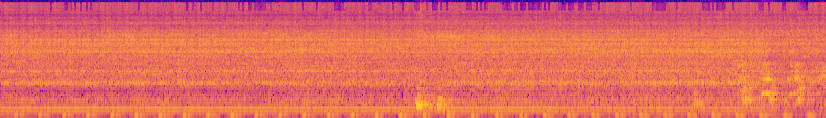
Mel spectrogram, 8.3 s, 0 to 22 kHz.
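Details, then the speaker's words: 1988 Yamaha YFM80 ATV during rebuild, first start attempt with new starter, carburetor fitted and new throttle cable: the starter whirs at a steady pitch and the engine spins fast and even with no compression. Cause not confirmed. "Nice, brand new starter. It sounds great, but there's no compression and it sounds terrible."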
